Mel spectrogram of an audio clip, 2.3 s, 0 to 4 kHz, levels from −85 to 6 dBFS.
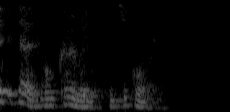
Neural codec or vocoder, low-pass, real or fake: codec, 24 kHz, 3 kbps, HILCodec; 3.6 kHz; fake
